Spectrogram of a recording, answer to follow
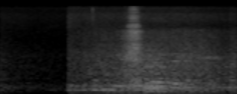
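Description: Near silence at first, then from about two-thirds of a second in, faint voices and background murmur start up abruptly, with one short hiss near the middle.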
